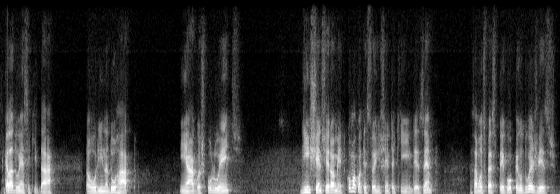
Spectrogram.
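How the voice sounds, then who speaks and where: A man preaching casually on a live stream, rambling and correcting himself, his voice jumping high when he stresses a point. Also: normal speed, long pauses. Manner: rambling, self-correcting, pitch swings high when emphatic.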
